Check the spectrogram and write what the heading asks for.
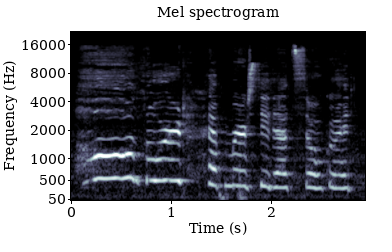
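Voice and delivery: delighted exclamation. Real, not acted. Savoring a delicious bite.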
